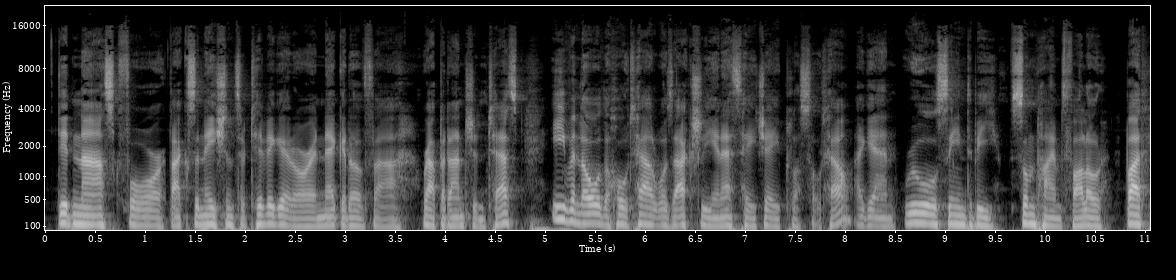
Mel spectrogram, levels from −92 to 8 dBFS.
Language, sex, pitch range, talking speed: English, male, 105-125 Hz, 165 wpm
